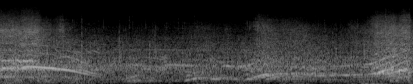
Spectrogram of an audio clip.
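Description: A drift car's engine note rises and falls in sweeping revs at a professional drifting championship, with the wailing tone pulling away and returning at moderate distance while a crowd murmurs and an announcer talks.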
